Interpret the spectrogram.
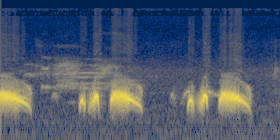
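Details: Spotted dove 'thúc gù' cooing in the 'thổ sấm' voice: long falling coos, each introduced by two short stuttered notes, repeated steadily in quiet surroundings.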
